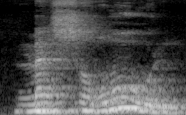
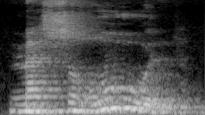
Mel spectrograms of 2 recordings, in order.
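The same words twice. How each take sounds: First: مشغول repeated with a French R gh; مشغول said again, gargled gh; Arabic pronunciation. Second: مشغول with a French R gh; مشغول said clearly, gargled gh; Arabic pronunciation. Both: Shown as a demonstration. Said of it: "like the French R".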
